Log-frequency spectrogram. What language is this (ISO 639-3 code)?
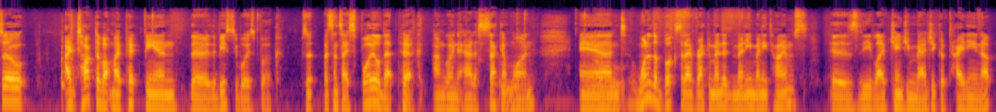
eng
